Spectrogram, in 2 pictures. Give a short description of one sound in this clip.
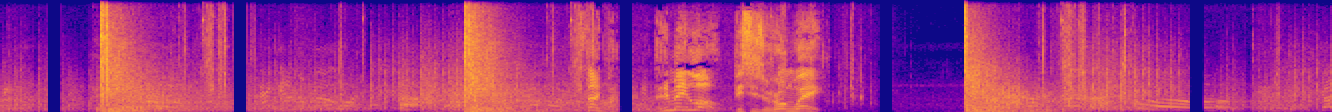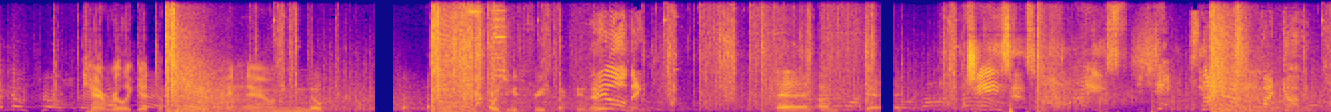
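Rifle shots boom out one at a time, each with a short echo.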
